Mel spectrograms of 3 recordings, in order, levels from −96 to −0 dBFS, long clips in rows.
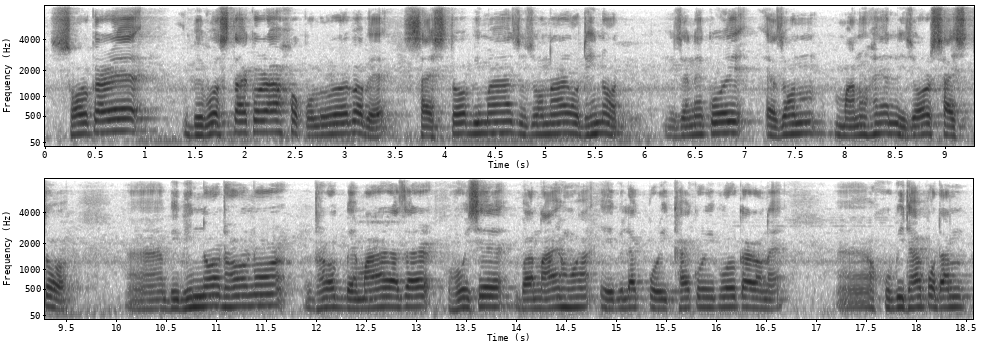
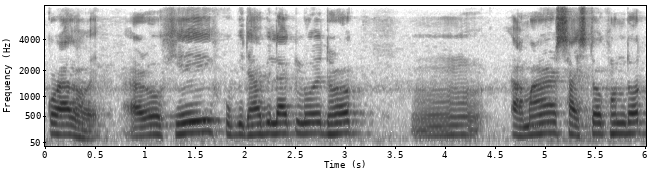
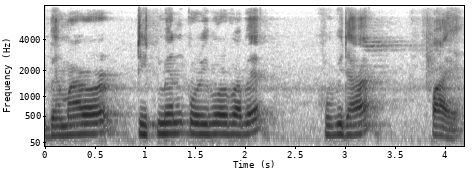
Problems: none marked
